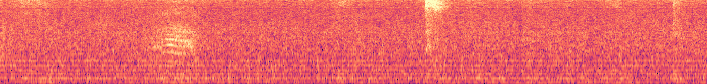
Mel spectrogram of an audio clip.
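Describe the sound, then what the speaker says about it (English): A cat meows once, briefly and fairly faint, over a steady background hiss in a quiet room, with a small click afterward and no talking. "He brought the cat back."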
